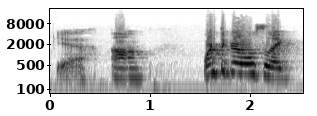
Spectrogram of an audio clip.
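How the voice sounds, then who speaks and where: A woman with noticeable vocal fry talks as a podcast co-host. She is informal and conversational, filling her casual film chat with "like". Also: a little high, takes it slowly, a bit bright, low-quality recording. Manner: informal, conversational, heavy use of "like".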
